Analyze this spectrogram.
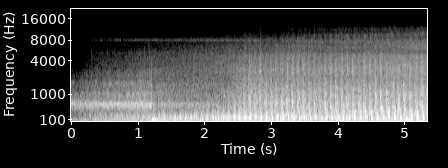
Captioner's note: helicopter blades humming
